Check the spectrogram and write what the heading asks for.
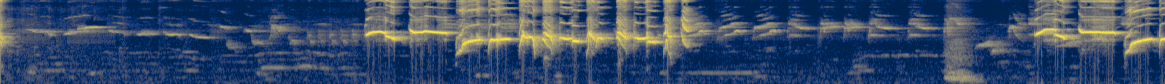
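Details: Wild forest Oriental magpie-robin (kacer) singing, said to respond to and rouse a captive bird reluctant to sing; after a quiet stretch of thin faint whistles, loud bursts of rapid, varied, high whistled and chattering notes, then a second burst at the end.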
